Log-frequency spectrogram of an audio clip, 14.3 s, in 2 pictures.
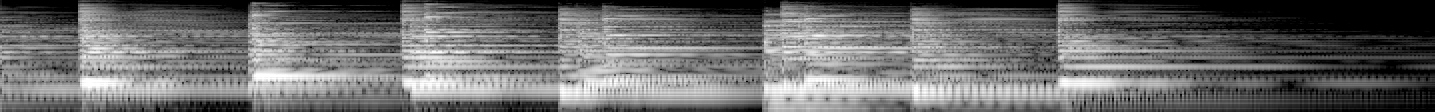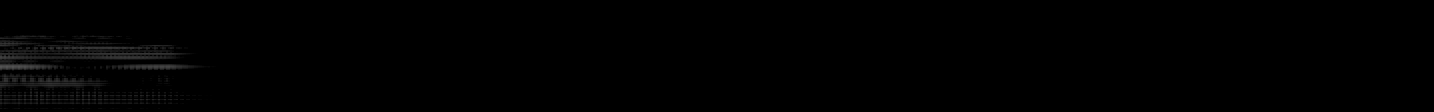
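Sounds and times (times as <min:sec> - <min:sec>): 
music: 0:00.0 - 0:08.4.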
